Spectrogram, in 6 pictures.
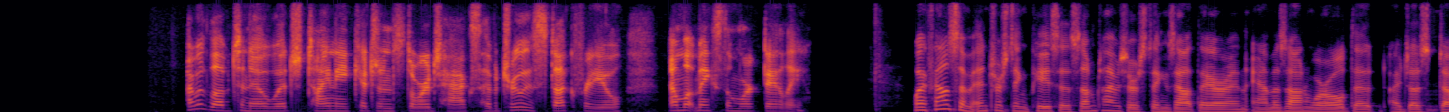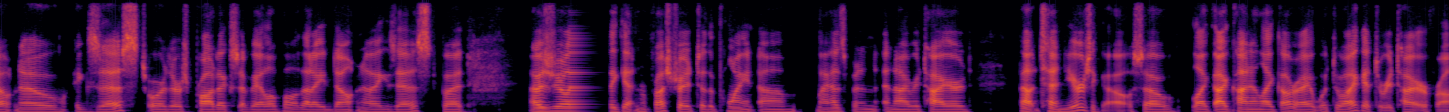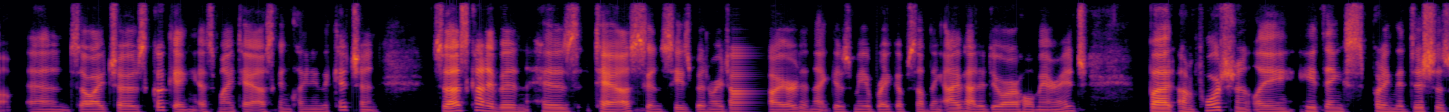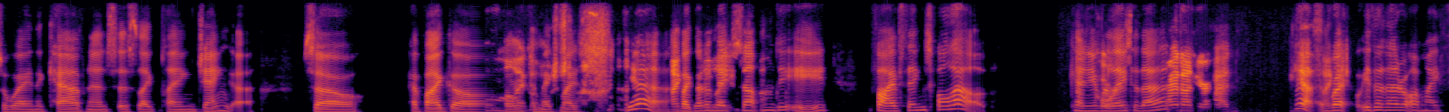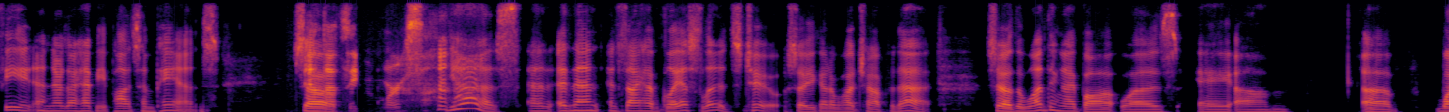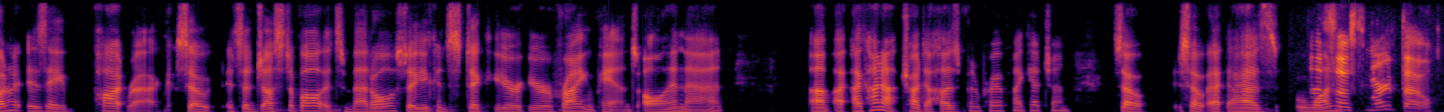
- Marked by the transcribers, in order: static; distorted speech; chuckle; other background noise; tapping; chuckle
- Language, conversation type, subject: English, unstructured, Which tiny kitchen storage hacks have truly stuck for you, and what makes them work every day?
- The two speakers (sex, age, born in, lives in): female, 45-49, United States, United States; female, 60-64, United States, United States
